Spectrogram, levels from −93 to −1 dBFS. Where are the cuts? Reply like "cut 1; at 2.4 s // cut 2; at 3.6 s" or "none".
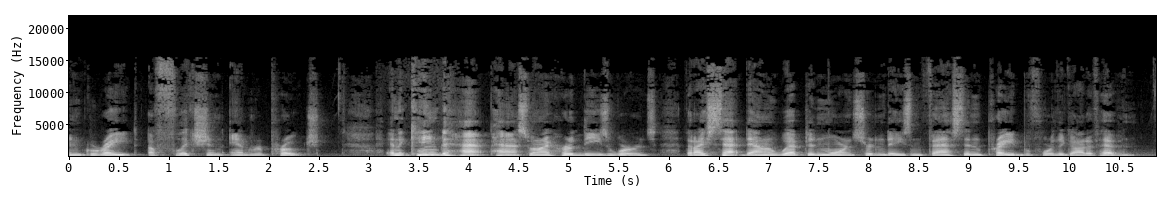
cut 1; at 3.1 s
